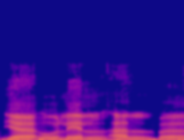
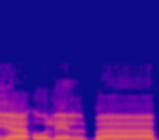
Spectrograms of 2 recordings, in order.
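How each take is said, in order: First: The last word is the two-syllable albab. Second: The last word is the short one-syllable bab. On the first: O people who have minds. The speaker calls it right. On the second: O people who have doors. The speaker calls it wrong.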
